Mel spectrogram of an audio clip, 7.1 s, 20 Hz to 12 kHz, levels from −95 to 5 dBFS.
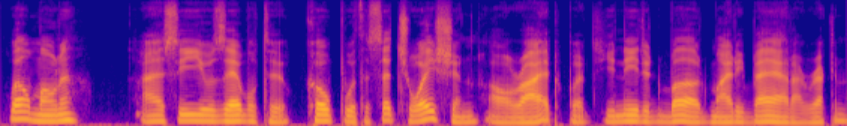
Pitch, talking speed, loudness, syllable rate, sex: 110 Hz, 180 wpm, -20 LUFS, 4.6 syllables/s, male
